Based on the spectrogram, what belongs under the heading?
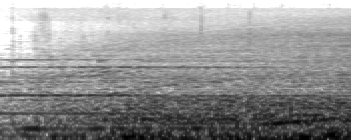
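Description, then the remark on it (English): Steady low rumble of a car driving through city traffic toward downtown Los Angeles, past skyscrapers and hotels, a continuous engine and road drone with faint tonal hum, constant, no voices. “Skyscrapers and hotels blur past my car.”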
